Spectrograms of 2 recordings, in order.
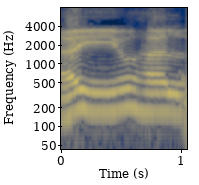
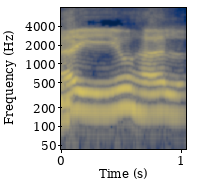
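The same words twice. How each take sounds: Both takes have the same delivery.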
